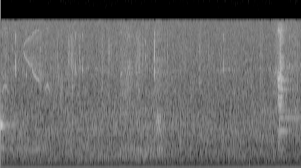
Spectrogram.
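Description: Quiet outdoor background hiss with a few faint bird chirps in the first second and a single brief click at the very start.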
